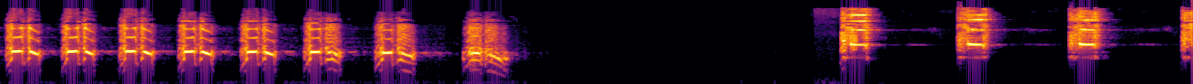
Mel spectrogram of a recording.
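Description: A female francolin gives a fast run of eight harsh, squeaky notes, about three per second, then after a pause four higher, thinner notes spaced half a second apart.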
